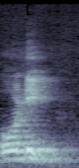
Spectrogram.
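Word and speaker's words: Oddi: गाड़ी के नाम पे है ना, बस गाड़ी के नाम की स्पेलिंग थोड़ी अलग है। इसको कहते हैं स्पिंक्चर ऑफ ओडी।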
